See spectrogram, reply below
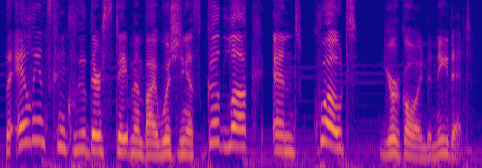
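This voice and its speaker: A woman's voice: fairly high pitch, sing-song, faint music behind. A woman playing a polished, formal female news anchor reading a scripted bulletin in a video game. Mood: composed, newsy. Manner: formal, measured newsreader delivery.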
